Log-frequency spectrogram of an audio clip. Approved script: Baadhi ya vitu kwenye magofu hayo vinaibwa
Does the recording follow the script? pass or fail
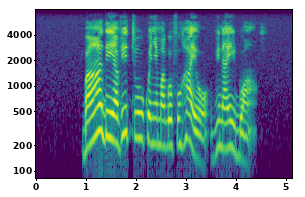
pass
